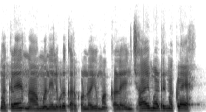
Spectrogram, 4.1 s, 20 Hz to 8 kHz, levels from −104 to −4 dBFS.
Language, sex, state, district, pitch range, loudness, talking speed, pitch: Kannada, male, Karnataka, Bellary, 135-155 Hz, -15 LUFS, 145 wpm, 145 Hz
